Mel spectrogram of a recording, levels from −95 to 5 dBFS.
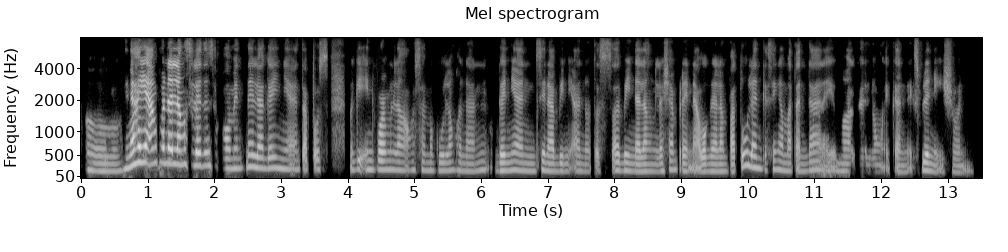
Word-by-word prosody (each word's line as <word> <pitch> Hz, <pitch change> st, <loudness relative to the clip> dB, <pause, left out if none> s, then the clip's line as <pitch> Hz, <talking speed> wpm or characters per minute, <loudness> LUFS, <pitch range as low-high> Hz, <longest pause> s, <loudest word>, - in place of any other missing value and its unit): Oo, 160 Hz, -2 st, -5 dB
hinahayaan 315 Hz, +6 st, +9 dB
ko -, -, +2 dB
na 320 Hz, -, +12 dB
lang 300 Hz, 0 st, +9 dB
sila 275 Hz, -1 st, +3 dB
do'n 275 Hz, 0 st, -2 dB
sa -, -, -23 dB
comment 215 Hz, +1 st, -2 dB
nila, 245 Hz, -3 st, +1 dB
ganyan. 220 Hz, -3 st, -4 dB
Tapos 195 Hz, 0 st, -5 dB, 0.3 s
mag-i-inform 190 Hz, 0 st, -2 dB
na -, -, -5 dB
lang 180 Hz, -1 st, -3 dB
ako -, -, -11 dB
sa 180 Hz, -, -9 dB
magulang 170 Hz, +1 st, -7 dB
ko 175 Hz, -, -8 dB
na, 155 Hz, -1 st, -8 dB
n 170 Hz, -, -12 dB, 0.3 s
ganyan, 170 Hz, -1 st, -2 dB
sinabi 160 Hz, -3 st, -3 dB
ni -, -, -11 dB
ano. 155 Hz, -1 st, -8 dB
Tapos -, -, -9 dB
sabi 170 Hz, -1 st, -2 dB
na 150 Hz, -1 st, +1 dB
lang 155 Hz, 0 st, -3 dB
nila, 155 Hz, -, -5 dB
siyempre, 190 Hz, -3 st, -4 dB
na -, -, -4 dB
huwag 155 Hz, +1 st, -1 dB
na 155 Hz, -1 st, -1 dB
lang 155 Hz, 0 st, -5 dB
patulan, 245 Hz, -, -1 dB
kasi 190 Hz, -, -8 dB
nga 180 Hz, -, -4 dB
matanda 165 Hz, +3 st, -5 dB
na. -, -, -7 dB
'Yong 160 Hz, -, -8 dB
mga 160 Hz, -1 st, -5 dB
gano'ng 145 Hz, -1 st, -13 dB
ek -, -, -16 dB, 0.2 s
explanation. 160 Hz, -1 st, -6 dB
175 Hz, 200 wpm, -22 LUFS, 160-210 Hz, 0.3 s, na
